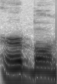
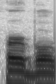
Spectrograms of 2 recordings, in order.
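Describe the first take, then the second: First: The word begins with a vowel, no H sound. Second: The word begins with an audible H sound. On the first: This is how it is said in the United States. "we don't at- aspirate the H" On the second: This is how it is said in England. "you can hear the H"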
